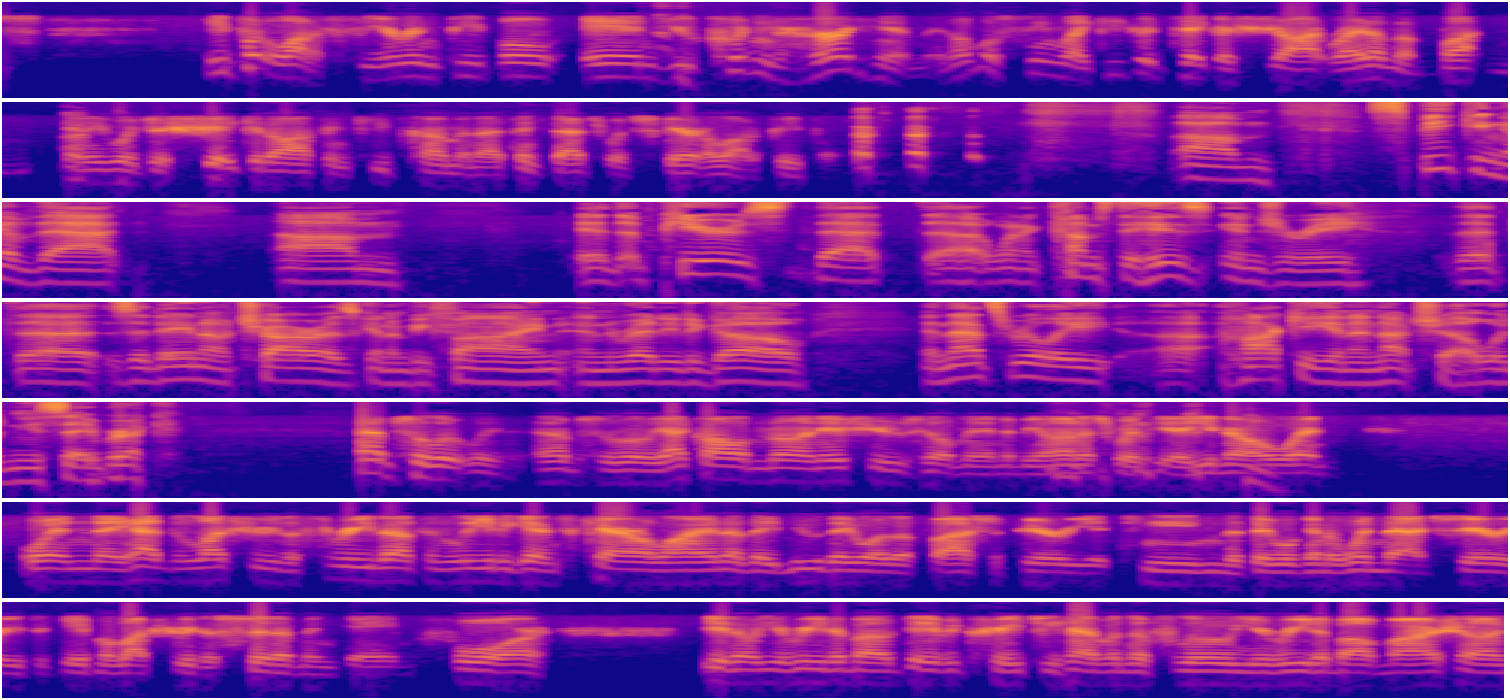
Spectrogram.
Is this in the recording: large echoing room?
no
